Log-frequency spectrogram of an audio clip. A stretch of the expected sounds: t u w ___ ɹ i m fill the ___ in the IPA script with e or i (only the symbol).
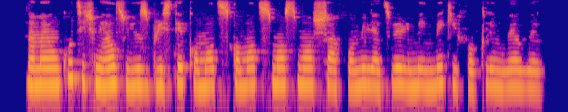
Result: e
